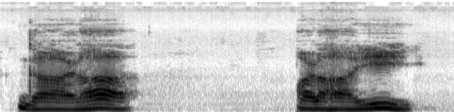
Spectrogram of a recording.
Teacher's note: तो इन शब्दों को बोलने में हवा का एक झटका भी बाहर को लगता है। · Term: द्विगुण व्यंजन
